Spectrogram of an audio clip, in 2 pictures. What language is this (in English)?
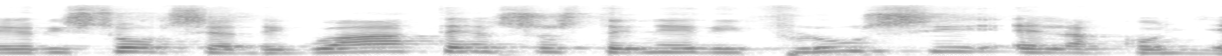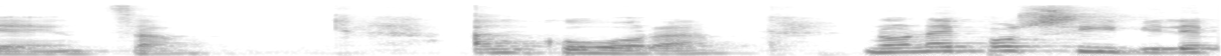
Italian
